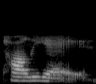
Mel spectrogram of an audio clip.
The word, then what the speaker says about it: Paulyae: they pronounce your name my name is pronounced Paulie Paulie is it sounds frenchish but uh folie a okay yeah okay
